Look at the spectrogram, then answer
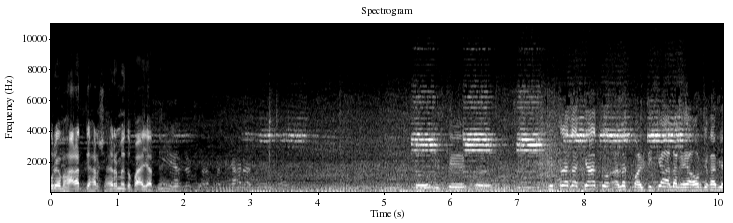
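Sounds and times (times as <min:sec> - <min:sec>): car horn honking: 0:05.4 - 0:09.6.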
